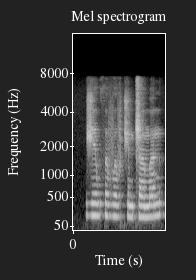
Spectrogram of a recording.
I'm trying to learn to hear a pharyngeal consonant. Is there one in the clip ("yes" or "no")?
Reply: no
